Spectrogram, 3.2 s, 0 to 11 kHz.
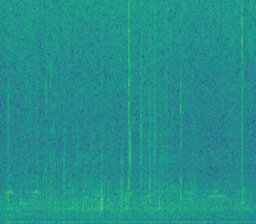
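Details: Several Canada geese, at least two, recorded 6 November 2021, give faint, nasal honks, a pattern that suggests they are taking off, against a steady low rumble of wind and background noise.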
